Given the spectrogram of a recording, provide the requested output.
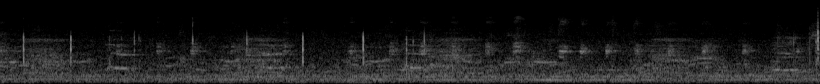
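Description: A streak-backed oriole gives nasal, somewhat mewing notes mixed with sharp dry clicks at an irregular pace, over a steady low background hum.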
